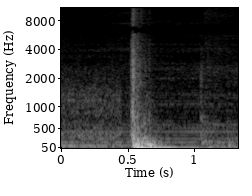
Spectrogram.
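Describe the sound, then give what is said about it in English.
A chauffeur opens the rear door of a Lincoln car with a single solid, low thunk, followed about half a second later by a fainter click. No one speaks. “The chauffeur got out and opened the rear door.”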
